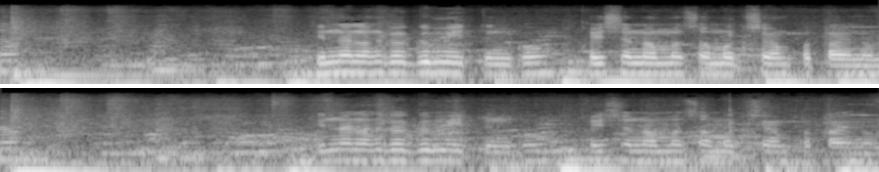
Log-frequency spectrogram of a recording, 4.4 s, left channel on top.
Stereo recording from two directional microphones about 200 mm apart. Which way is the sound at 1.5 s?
20° left (ahead or behind).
